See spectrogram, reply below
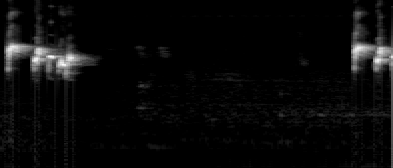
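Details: Caged-bird rousing song of a red-whiskered bulbul: a quick phrase of four bright, slurred whistled notes, then three seconds of silence before the phrase begins again.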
